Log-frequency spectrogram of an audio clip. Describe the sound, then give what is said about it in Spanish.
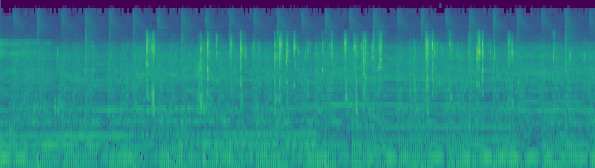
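Typing on a computer keyboard produces many quick, light key clicks in an uneven but continuous patter, fairly faint and with no voices. “Estoy oyendo teclear”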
